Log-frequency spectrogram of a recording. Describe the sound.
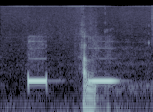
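A telephone busy tone sounds after a dropped call-in line: two short, steady beeps at one fixed pitch, the second overlapped by a brief voice-like burst.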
